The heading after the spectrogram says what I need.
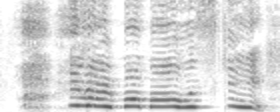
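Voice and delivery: high, loud sobbing plea; a scared boy bawling to his mother; crying kid. Retold or imitated. Mark crying to mama.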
